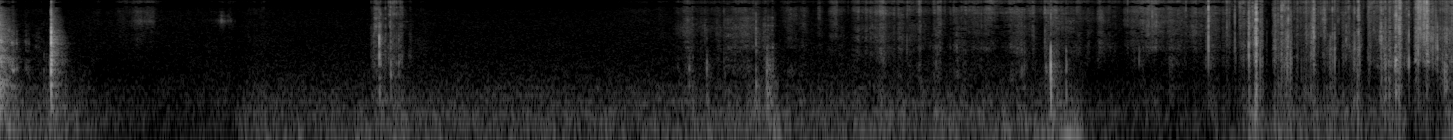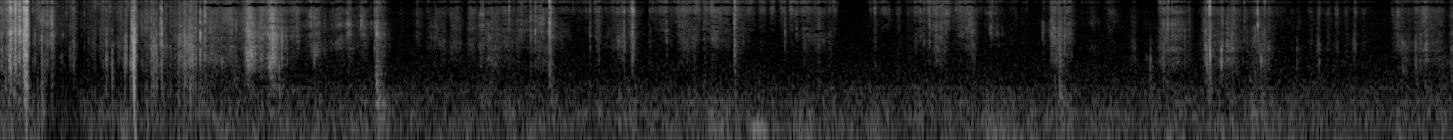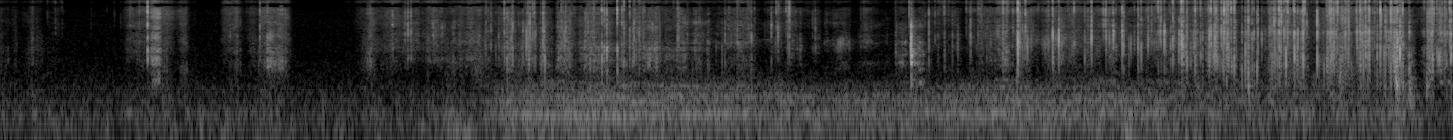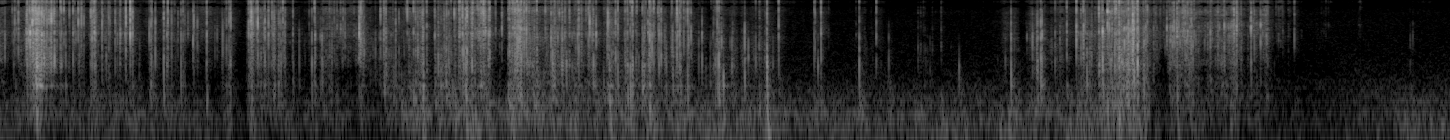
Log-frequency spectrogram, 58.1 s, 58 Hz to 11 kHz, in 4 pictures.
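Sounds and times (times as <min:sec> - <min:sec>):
wrapping crinkling: 0:08.5 - 0:22.8, 0:32.6 - 0:53.0, 0:53.6 - 0:56.6.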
